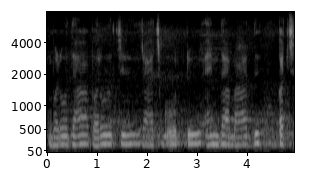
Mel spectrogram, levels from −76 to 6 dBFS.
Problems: constant background noise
